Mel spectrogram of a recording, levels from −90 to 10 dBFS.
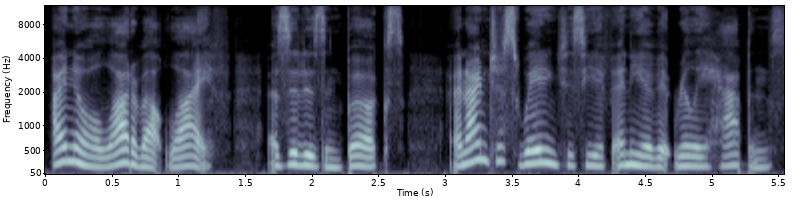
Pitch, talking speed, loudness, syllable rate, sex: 210 Hz, 225 wpm, -19 LUFS, 5.8 syllables/s, female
